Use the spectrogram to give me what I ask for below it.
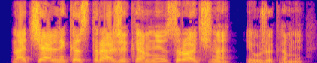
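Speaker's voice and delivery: high, urgent pompous mayor; bossy mayor voice. A narrator's reading. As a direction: order the staff about as the mayor.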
